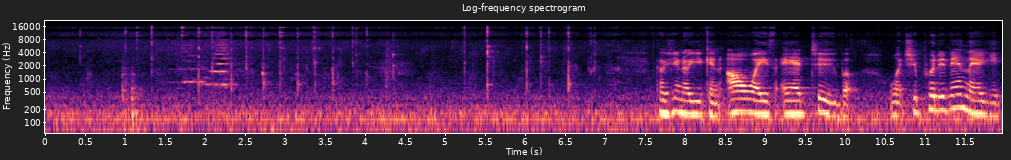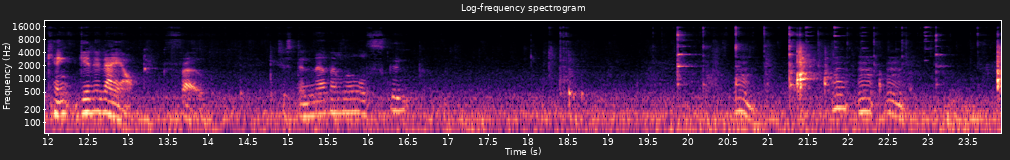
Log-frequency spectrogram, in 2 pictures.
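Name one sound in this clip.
A fork scrapes and clinks against a glass bowl.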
